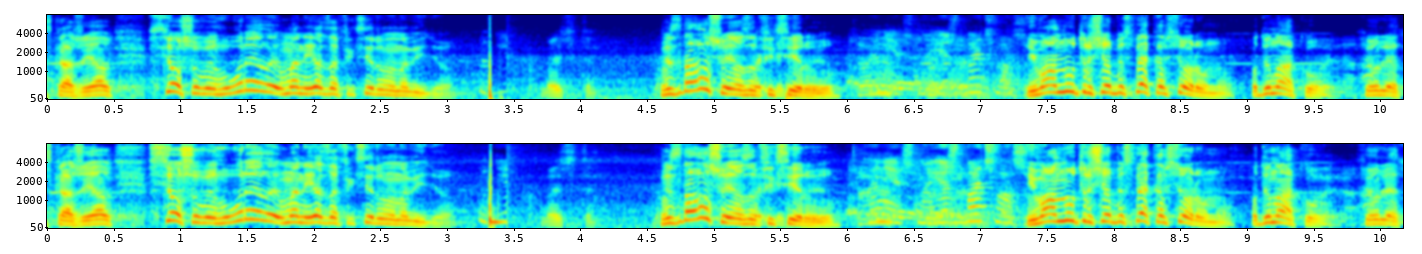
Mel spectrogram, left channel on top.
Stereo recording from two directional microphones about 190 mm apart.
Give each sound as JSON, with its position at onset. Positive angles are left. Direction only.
{"t": 0.0, "sound": "speech", "side_deg": -10}
{"t": 4.6, "sound": "speech", "side_deg": -5}
{"t": 6.7, "sound": "a sound", "side_deg": -30}
{"t": 7.3, "sound": "speech", "side_deg": -15}
{"t": 7.8, "sound": "speech", "side_deg": 0}
{"t": 8.3, "sound": "speech", "side_deg": -15}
